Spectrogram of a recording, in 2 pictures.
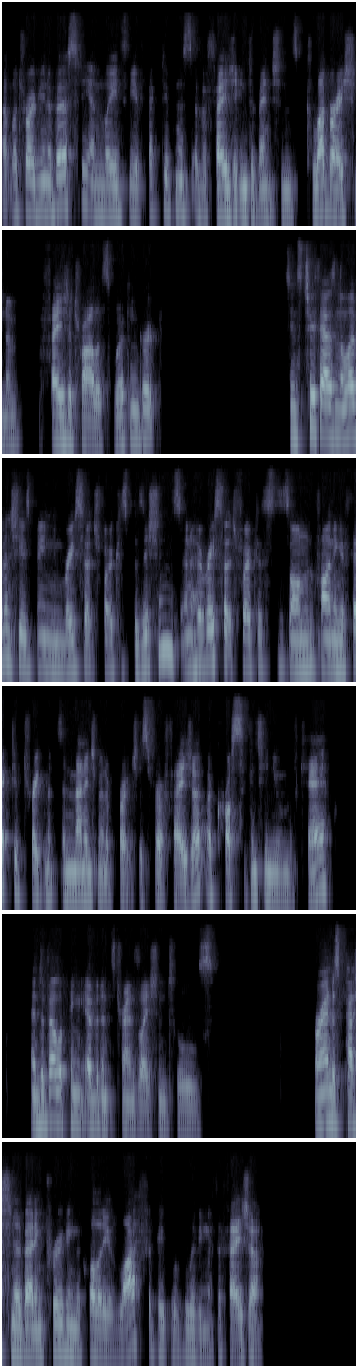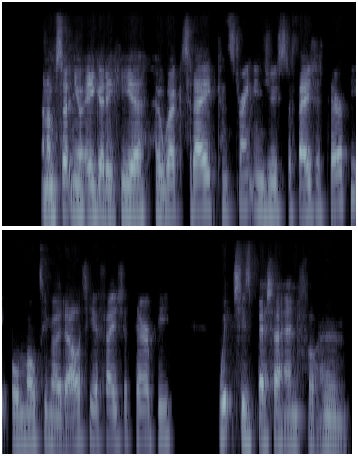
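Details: Adult speaker; typical speech.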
